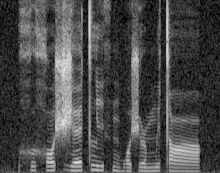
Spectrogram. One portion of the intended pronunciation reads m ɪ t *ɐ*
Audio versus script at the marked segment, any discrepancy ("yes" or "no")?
yes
